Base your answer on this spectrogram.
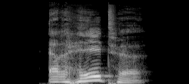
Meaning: inflection of erhellen: 1. first/third-person singular preterite 2. first/third-person singular subjunctive II
- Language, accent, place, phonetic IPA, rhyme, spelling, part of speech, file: German, Germany, Berlin, [ɛɐ̯ˈhɛltə], -ɛltə, erhellte, adjective / verb, De-erhellte.ogg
